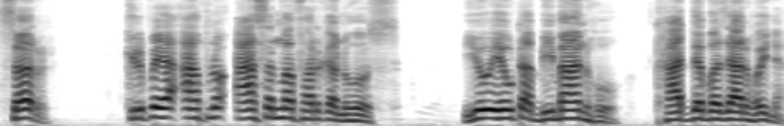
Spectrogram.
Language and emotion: Nepali, angry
